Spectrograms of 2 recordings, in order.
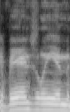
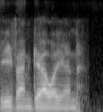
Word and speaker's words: Evangelion: Other debuts this week, Evangeline, The Mean One, Empire of Light, Christmas, Bloody Christmas.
